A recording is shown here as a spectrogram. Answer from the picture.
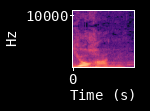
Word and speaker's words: Johan: so you pronounce it yeah so it's like you're pronouncing it Johan okay so please old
